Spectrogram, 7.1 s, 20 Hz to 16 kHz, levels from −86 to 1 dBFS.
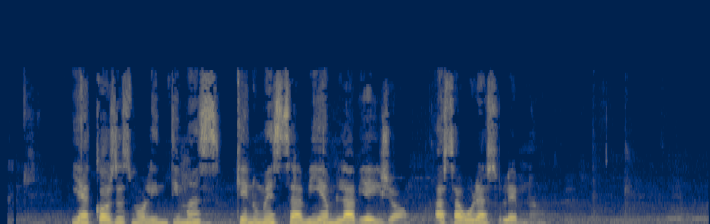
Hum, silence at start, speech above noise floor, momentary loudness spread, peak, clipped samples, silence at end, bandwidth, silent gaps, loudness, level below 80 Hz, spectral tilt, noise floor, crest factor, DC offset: none; 0.7 s; 30 dB; 10 LU; -6 dBFS; under 0.1%; 0.1 s; 11.5 kHz; none; -25 LUFS; -78 dBFS; -4.5 dB/octave; -55 dBFS; 20 dB; under 0.1%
